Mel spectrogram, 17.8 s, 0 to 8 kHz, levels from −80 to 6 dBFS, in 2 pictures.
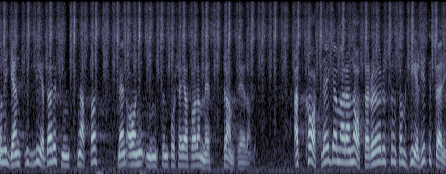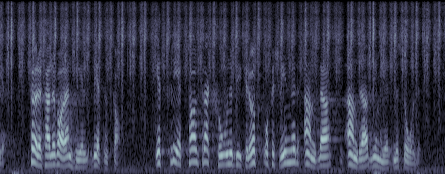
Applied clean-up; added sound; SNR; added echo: none; Rattle (instrument); 12 dB; none.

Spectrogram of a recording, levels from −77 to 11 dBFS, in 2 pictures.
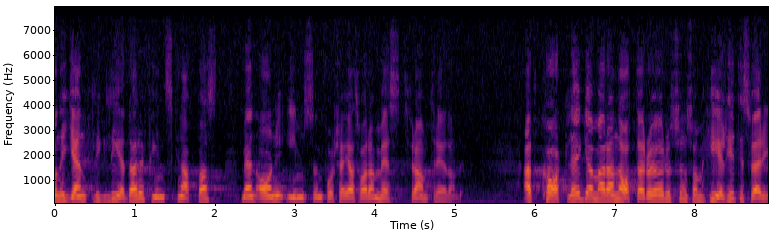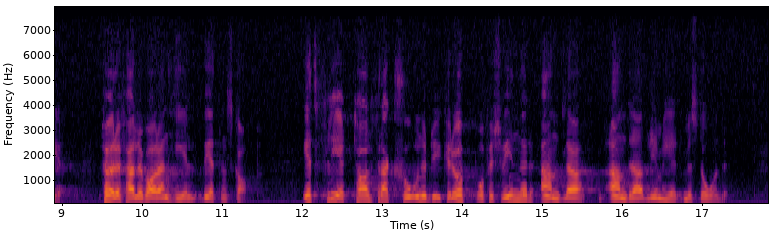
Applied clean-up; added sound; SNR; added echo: none; none; none; none.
